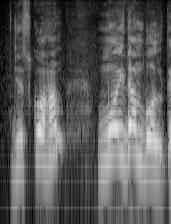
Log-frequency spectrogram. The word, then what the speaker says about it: Moidam: भी जाना जाता है कुछ लोग इसका जो उच्चारण है वह मोइड म के नाम से भी करते हैं अगर इसकी संरचना की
